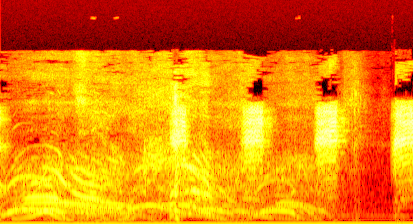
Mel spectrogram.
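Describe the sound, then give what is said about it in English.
A cell phone ringtone of duck-call quacking gives a run of warbling, nasal quacks with sliding pitch, punctuated by several short, bright bursts. “Now let's hear the cell phone. Nothing screams Hoosier more than having a duck call on your cell phone.”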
